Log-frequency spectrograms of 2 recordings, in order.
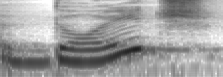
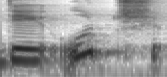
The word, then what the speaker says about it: Deutsch: also EU wie hier deutsch okay also wir sprechen das nicht aus wie Deut oder so sondern Deutsch das ist das gehört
